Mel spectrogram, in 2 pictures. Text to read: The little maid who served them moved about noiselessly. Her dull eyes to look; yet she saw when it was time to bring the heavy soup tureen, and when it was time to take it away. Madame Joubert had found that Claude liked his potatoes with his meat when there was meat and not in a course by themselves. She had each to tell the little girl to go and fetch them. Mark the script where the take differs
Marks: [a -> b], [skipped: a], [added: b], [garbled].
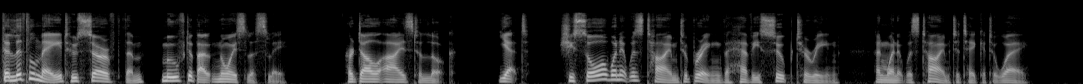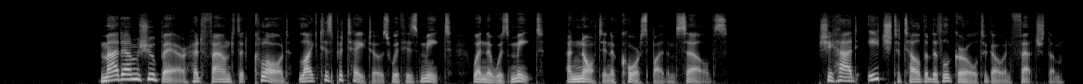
The little maid who served them moved about noiselessly. Her dull eyes to look; yet she saw when it was time to bring the heavy soup tureen, and when it was time to take it away. Madame Joubert had found that Claude liked his potatoes with his meat when there was meat and not in a course by themselves. She had each to tell the little girl to go and fetch them.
